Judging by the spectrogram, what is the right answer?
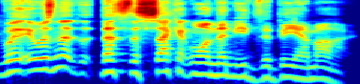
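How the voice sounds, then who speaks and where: Bright-voiced, halting male podcast host. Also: fairly high pitch, animated. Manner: halting, polite, puzzled, restarts sentences. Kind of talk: improvised deadpan comedy interview.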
